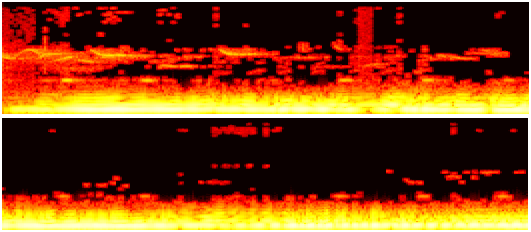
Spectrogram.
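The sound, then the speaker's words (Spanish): A loud, steady low drone from a booming sand dune in the Sahara desert, a deep resonant hum rich in overtones that holds unbroken for about five seconds with a slight wavering pulse. “Este sonido que están escuchando ha sido grabado en una duna del Sáhara.”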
